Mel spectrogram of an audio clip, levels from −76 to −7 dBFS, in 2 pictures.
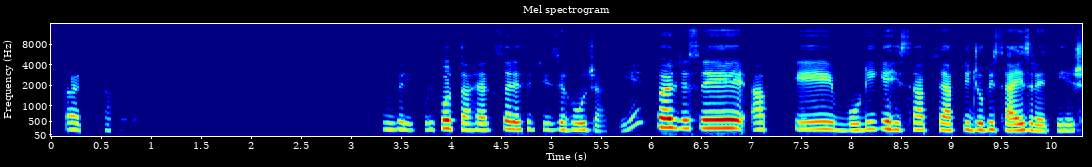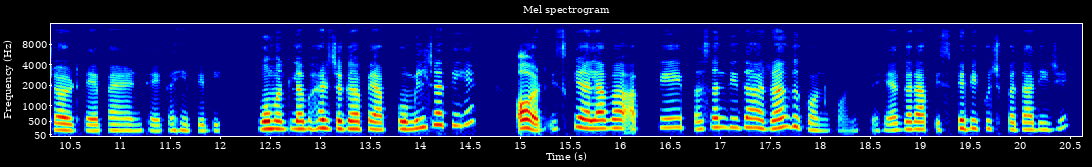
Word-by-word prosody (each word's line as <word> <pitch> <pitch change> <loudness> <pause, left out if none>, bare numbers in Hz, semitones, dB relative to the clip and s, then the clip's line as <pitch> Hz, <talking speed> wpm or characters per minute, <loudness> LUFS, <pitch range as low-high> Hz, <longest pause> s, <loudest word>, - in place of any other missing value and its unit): अच्छा। 215 -2 -13 2.7
बिल्कुल, 220 -1 -14
होता 265 -4 +2
है, 210 0 -8
अक़्सर 240 +4 -4
ऐसी 235 +1 -6
चीज़ें 220 0 -10
हो 215 0 -5
जाती 190 +1 -20
है। 415 - -18 0.2
पर 295 -1 +8
जैसे 275 0 +6
आपके 230 +2 -6
बॉडी 205 +3 -9
के 250 0 0
हिसाब 220 -1 -6
से 225 - -5
आपकी 210 +2 -4
जो 215 0 -2
भी 230 +2 -4
साइज़ 210 0 -1
रहती 185 0 -8
है 190 - -11
शर्ट 205 -1 +1
है, 190 -1 0
पेंट 195 0 -10
हैं, 180 - -8
कहीं 200 0 -9
पे 185 - -9
भी, 190 +1 -17 0.4
वो 245 +1 +8
मतलब 250 0 +1
हर 275 0 +6
जगह 255 -1 +4
पे 245 +1 -4
आपको 225 +2 +1
मिल 260 +5 0
जाती 375 +1 -1
है? 440 +4 -8 0.4
और 270 -8 +8
इसके 255 +6 -4
अलावा 270 0 +5
आपके 290 +2 -6
पसंदीदा 295 +3 -2
रंग 305 +4 +2
कौन-कौन 195 -4 -13
से 205 - -29
हैं 200 +1 -5
अगर 235 +3 -3
आप 235 0 +1
इसपे 225 +5 -1
भी 265 +1 -4
कुछ 255 0 -12
बता 225 0 -4
दीजिए? 225 +6 -13
230 Hz, 160 wpm, -22 LUFS, 210-265 Hz, 2.7 s, पर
